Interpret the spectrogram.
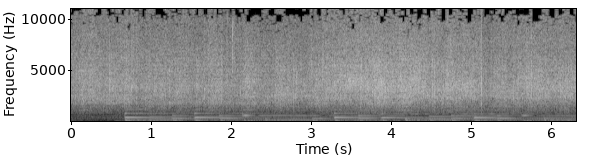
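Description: Ground chicken and chopped onion sizzling steadily in hot oil in a frying pan as a spatula moves them. Background music comes in under a second in.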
